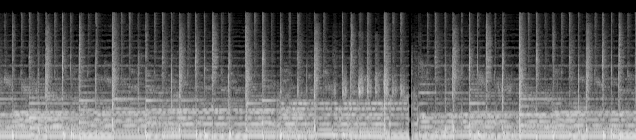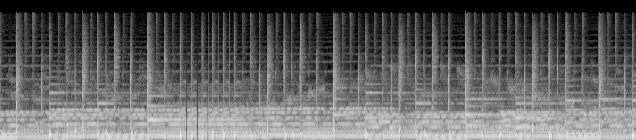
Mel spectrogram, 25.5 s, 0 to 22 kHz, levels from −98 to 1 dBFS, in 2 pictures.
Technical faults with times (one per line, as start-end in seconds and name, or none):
5.49-10.33 repeated packet loss (robotic sound)
13.92-14.66 jitter buffer speed-up
16.44-17.51 CD stuck on one turn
